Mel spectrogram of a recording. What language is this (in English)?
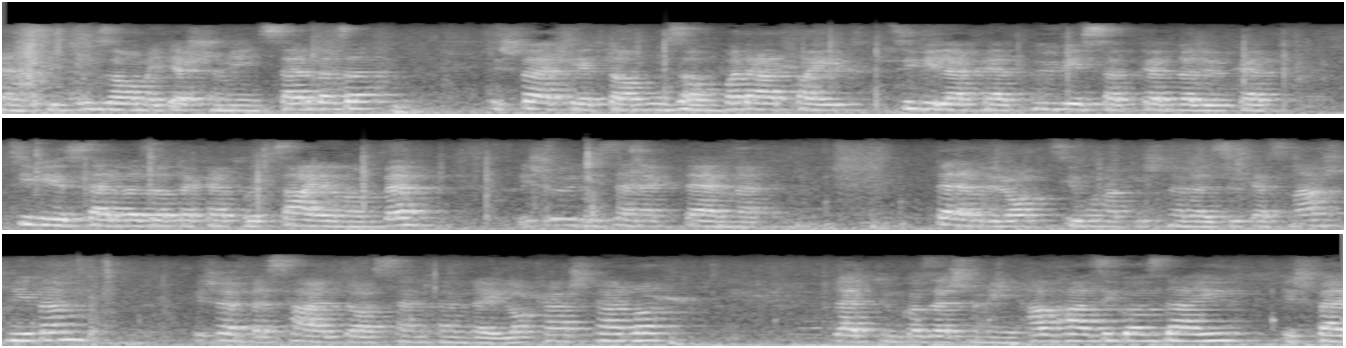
Hungarian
